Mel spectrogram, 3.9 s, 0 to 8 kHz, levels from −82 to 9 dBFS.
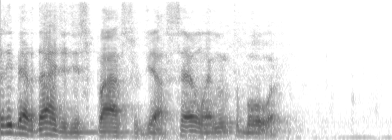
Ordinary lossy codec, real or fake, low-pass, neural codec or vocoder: none; fake; none; codec, 16 kHz, 8 kbps, FreqCodec, smaller model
